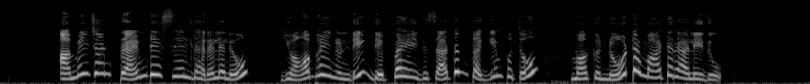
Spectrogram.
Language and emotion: Telugu, surprised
